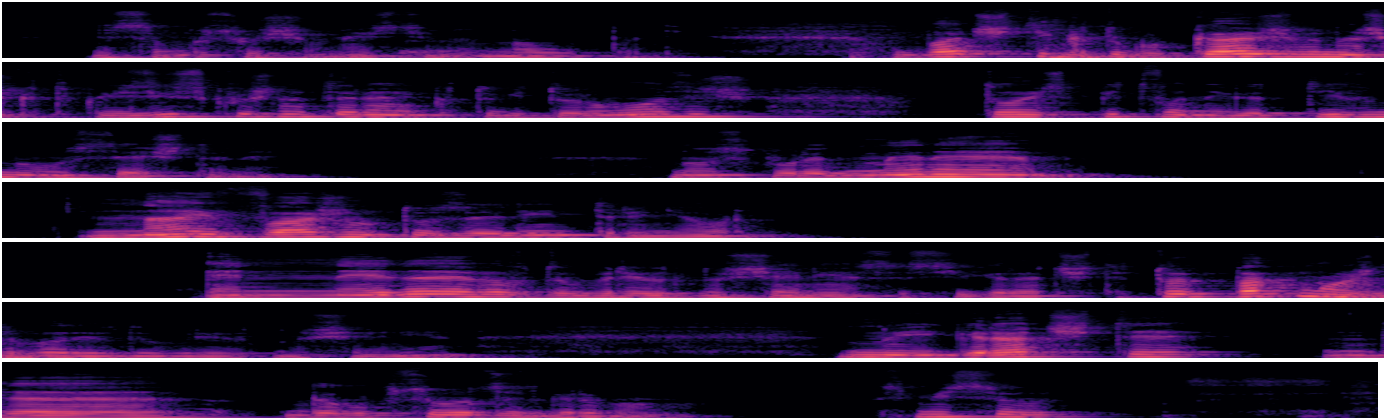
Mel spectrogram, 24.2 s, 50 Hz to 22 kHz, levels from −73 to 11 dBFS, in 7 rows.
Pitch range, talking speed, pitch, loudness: 110-160 Hz, 150 wpm, 135 Hz, -28 LUFS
